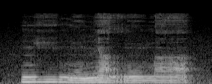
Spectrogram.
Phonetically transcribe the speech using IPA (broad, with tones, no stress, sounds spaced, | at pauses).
ɲ iː˦ ŋ ũ˨ ɲ ã˦˨ r ũ˨ n ã˨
